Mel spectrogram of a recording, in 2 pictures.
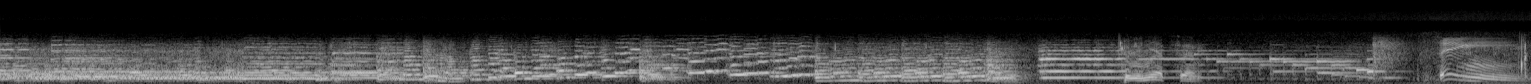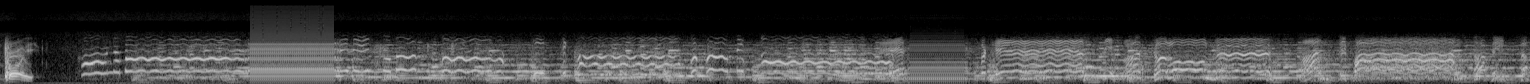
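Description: At 17.82 to 18.66 s and again 24.42 to 24.96 s, a system hang loop replays one 20 ms buffer over and over, giving a steady 50 Hz buzz.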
